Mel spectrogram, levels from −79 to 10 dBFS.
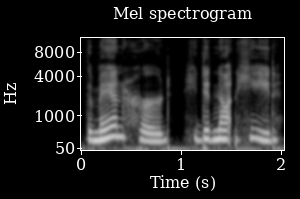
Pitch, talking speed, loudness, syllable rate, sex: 230 Hz, 235 wpm, -15 LUFS, 4.3 syllables/s, female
